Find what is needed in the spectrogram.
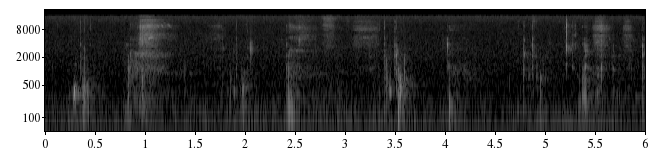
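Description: A person taking a sip of ale and swallowing: a string of faint, irregular gulps and wet mouth clicks.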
